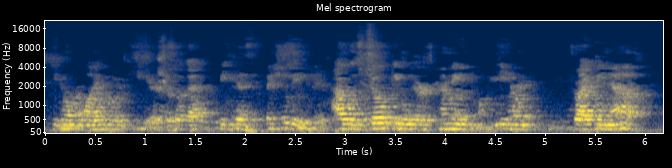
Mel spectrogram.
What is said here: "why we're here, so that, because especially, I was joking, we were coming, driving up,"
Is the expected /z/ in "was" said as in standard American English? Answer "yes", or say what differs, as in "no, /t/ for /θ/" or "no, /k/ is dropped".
yes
